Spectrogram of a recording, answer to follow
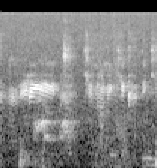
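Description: Faint, thin voices in a pause in a man's talk.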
